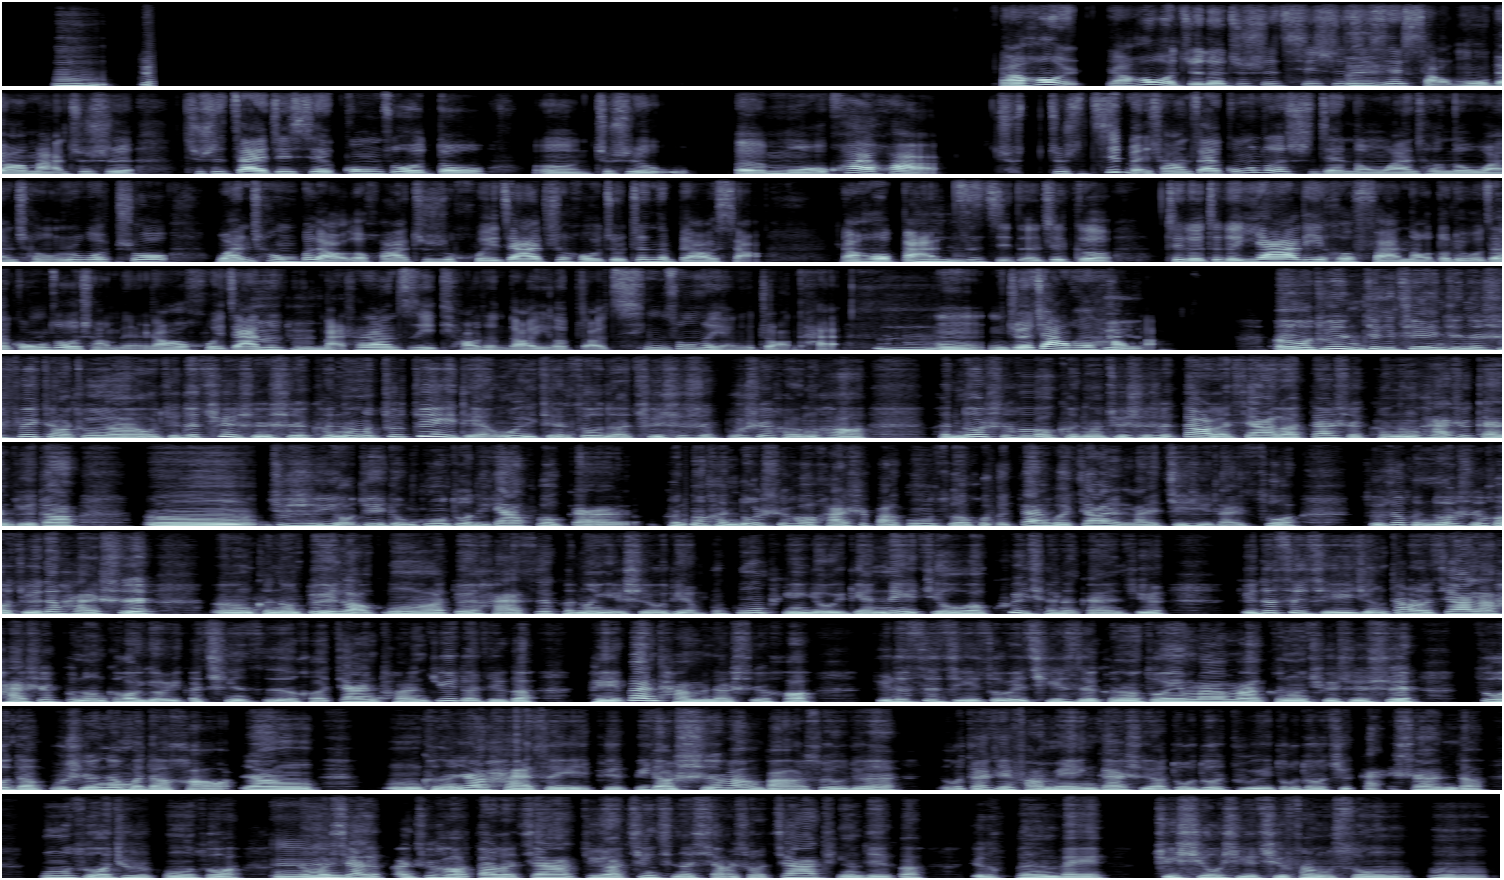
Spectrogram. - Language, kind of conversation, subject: Chinese, advice, 我怎样才能马上减轻身体的紧张感？
- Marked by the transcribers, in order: none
